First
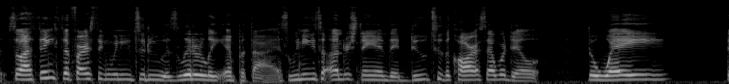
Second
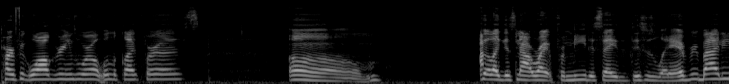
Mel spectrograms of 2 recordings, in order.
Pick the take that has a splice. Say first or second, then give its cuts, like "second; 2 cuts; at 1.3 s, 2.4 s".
second; 1 cut; at 4.8 s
